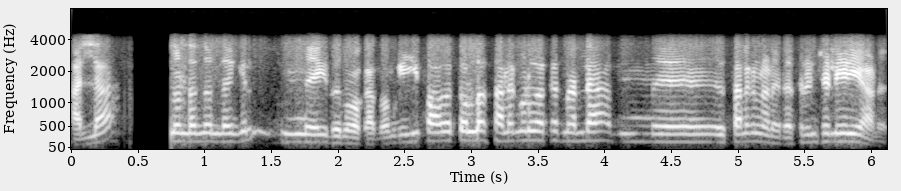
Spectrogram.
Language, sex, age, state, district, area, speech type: Malayalam, male, 45-60, Kerala, Alappuzha, rural, conversation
